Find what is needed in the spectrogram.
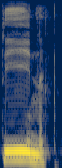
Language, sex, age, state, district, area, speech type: Maithili, male, 18-30, Bihar, Samastipur, rural, read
